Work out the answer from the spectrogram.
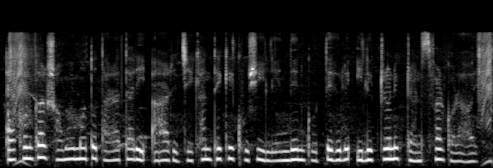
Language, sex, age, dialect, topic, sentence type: Bengali, female, 25-30, Northern/Varendri, banking, statement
